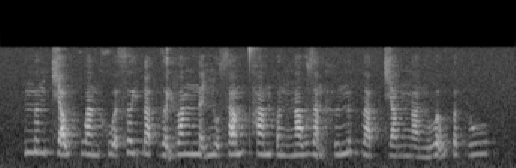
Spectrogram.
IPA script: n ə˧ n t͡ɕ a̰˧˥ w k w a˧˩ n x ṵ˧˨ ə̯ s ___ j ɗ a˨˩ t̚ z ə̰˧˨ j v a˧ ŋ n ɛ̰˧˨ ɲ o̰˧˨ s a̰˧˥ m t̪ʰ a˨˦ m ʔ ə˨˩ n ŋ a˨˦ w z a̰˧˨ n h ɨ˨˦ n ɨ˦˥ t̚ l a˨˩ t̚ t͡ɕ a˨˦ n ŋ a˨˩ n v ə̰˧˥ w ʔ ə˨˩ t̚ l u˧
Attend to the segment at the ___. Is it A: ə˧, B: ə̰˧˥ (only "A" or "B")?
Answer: A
